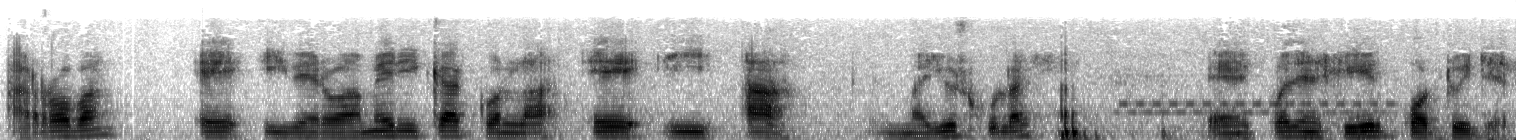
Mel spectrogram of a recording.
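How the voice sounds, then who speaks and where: A man's voice: lowish voice, fairly even intonation, unhurried, muffled recording, slight background noise. A man from Spain co-hosting a podcast, telling anecdotes in casual chat and repeating words. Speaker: podcast co-host.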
